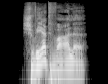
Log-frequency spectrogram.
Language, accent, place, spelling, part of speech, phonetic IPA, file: German, Germany, Berlin, Schwertwale, noun, [ˈʃveːɐ̯tˌvaːlə], De-Schwertwale.ogg
- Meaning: nominative/accusative/genitive plural of Schwertwal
